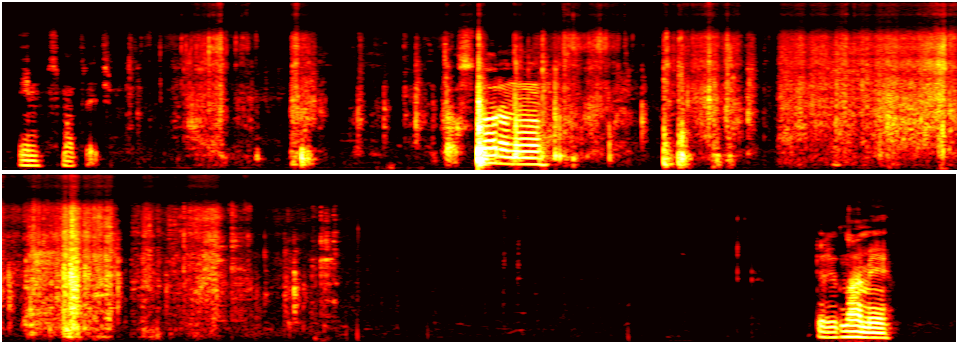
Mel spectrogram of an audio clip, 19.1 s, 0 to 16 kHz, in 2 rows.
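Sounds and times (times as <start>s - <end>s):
packaging rustling and crinkling: 1.3s - 12.8s.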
